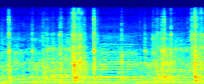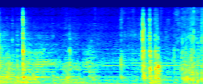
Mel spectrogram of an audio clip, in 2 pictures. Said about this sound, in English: a sewing machine's not really made to go through that many thicknesses of fabric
